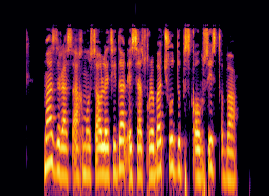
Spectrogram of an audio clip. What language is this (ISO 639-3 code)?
kat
